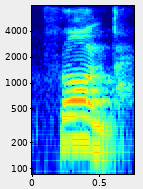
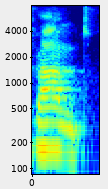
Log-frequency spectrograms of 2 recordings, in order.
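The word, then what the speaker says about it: front: দেখেন আমরা শিখছি কি ফ্রন্ট এফ আর ও এন টি এটা উচ্চারণ হছে ফ্রন্ট আমরা কি ফ্রান্ট শিখছি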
